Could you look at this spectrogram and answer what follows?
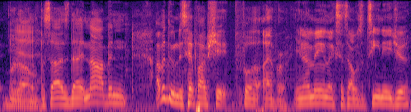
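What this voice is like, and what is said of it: New York accent. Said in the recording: “I'm originally from New York City, as you could probably tell by my accent”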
